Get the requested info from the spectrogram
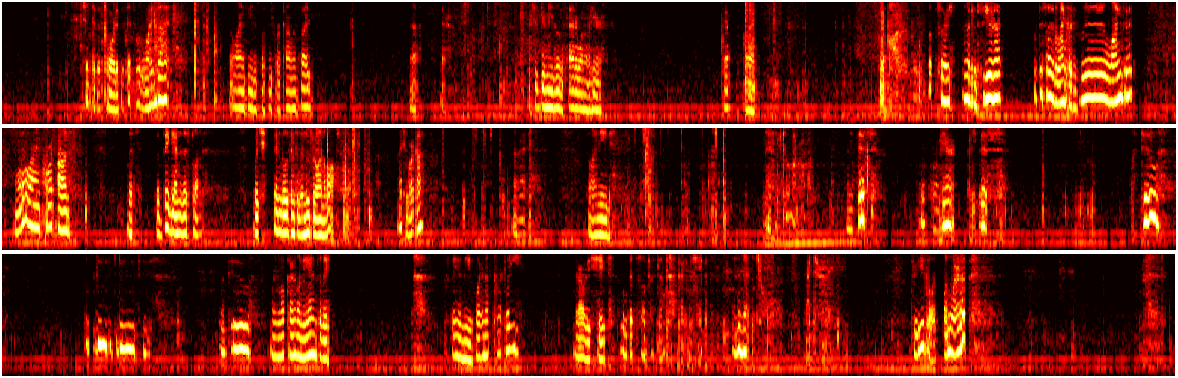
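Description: Faint, repeated short squeaks and creaks as electrical wires are twisted together and a plastic wire nut is screwed on by hand, with a faint steady hum underneath.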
